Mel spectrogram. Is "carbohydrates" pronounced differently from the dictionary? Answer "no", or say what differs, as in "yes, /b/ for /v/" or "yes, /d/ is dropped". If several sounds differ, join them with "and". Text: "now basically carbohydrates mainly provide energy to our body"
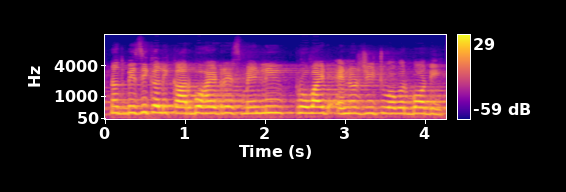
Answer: no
